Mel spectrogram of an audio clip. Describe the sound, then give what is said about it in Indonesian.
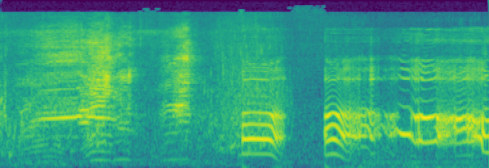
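A swan honks: several loud, brassy goose-like honks ring out in quick irregular bursts, harsh, with brief pauses between calls and a longer honking stretch at the end. “Namun, suaranya tidak keluar. Ia baru ingat kalau ia sudah menjadi seekor angsa sekarang.”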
